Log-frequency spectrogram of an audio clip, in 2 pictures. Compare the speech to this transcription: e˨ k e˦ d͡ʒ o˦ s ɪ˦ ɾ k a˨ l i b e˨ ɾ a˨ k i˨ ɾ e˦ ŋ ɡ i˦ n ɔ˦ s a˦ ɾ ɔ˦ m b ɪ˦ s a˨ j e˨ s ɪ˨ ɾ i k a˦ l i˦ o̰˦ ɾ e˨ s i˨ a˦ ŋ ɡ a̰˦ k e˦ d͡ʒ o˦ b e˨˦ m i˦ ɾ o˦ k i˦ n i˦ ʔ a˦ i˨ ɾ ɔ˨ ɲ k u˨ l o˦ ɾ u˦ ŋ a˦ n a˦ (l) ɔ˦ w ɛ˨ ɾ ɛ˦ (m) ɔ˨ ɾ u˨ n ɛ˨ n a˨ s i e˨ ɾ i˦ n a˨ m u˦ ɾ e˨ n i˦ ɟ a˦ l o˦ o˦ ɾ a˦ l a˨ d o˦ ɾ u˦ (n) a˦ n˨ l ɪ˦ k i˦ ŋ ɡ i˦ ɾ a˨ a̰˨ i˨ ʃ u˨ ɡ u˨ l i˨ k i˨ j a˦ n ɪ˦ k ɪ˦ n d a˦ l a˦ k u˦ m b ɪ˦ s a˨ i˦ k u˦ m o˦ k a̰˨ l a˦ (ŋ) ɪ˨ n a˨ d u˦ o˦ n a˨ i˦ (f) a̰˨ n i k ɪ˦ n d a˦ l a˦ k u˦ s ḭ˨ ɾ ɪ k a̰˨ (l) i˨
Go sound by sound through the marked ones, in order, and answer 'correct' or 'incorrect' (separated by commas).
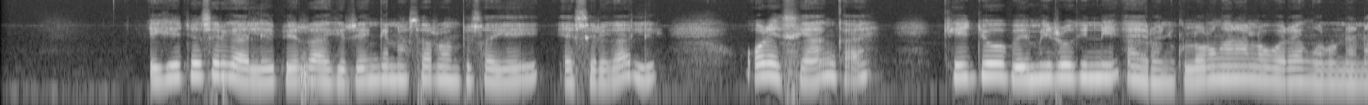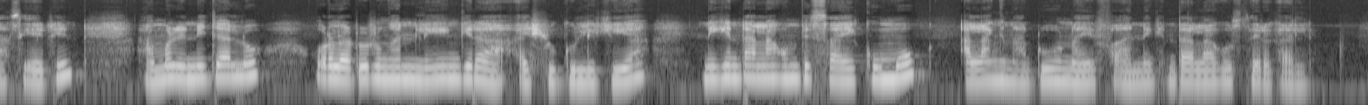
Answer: correct, incorrect, incorrect, correct, correct, correct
